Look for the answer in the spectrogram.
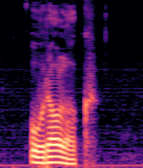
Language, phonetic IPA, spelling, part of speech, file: Polish, [uˈrɔlɔk], urolog, noun, Pl-urolog.ogg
